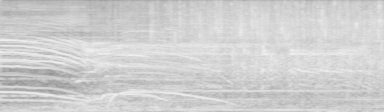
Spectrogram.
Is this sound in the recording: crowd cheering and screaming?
yes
